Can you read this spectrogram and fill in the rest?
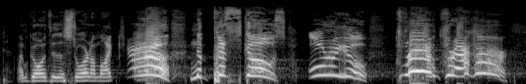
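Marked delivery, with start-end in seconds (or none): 1.3-5.1 mock very loud, high, very slow, drawn-out seething rant. After bad news from dad, speaker re-enacts a store outburst: retelling an angry outburst. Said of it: "I'm so angry".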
